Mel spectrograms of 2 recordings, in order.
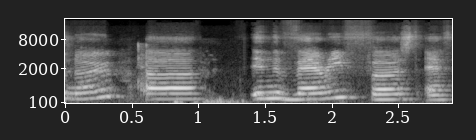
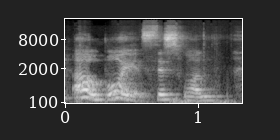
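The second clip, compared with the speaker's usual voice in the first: usual speaking voice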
